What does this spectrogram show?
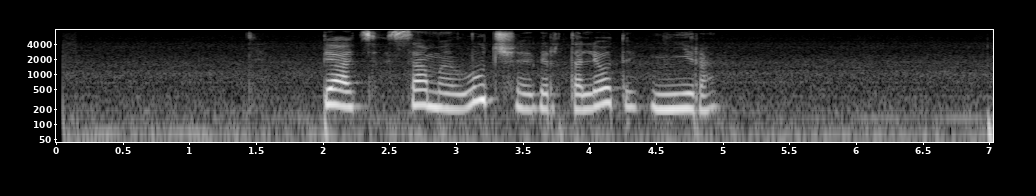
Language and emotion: Russian, positive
